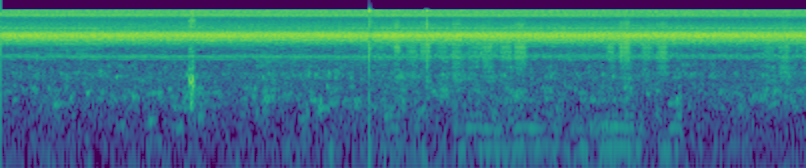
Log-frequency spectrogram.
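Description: Steady, high-pitched drone of a forest insect chorus, with a few small clicks over it.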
